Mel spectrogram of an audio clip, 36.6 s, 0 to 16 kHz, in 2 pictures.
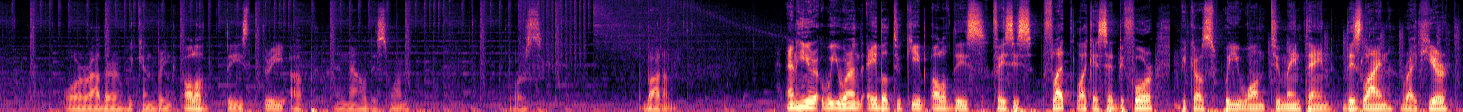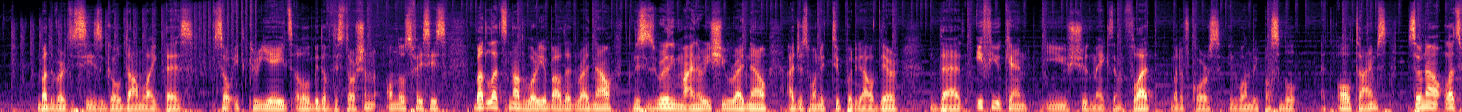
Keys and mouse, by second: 0.1 ctrl+z, 0.6 click, 1.2 g, 2.9 click, 3.3 g, 5.7-8.2 middle drag, 9.3 middle click, 15.0 KP_7, 15.8 shift+middle click, 20.1 middle click, 21.0 middle click, 22.7 middle click, 23.6 KP_3, 24.7 shift+middle click, 35.3 KP_7.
